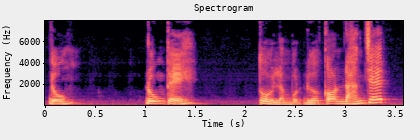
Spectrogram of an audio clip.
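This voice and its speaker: A woman narrator voicing a grief-stricken young woman who pleads loudly with her dead mother in an audio story. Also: very animated, measured pace, husky. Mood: bitter. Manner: sobbing pleas, high and loud.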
